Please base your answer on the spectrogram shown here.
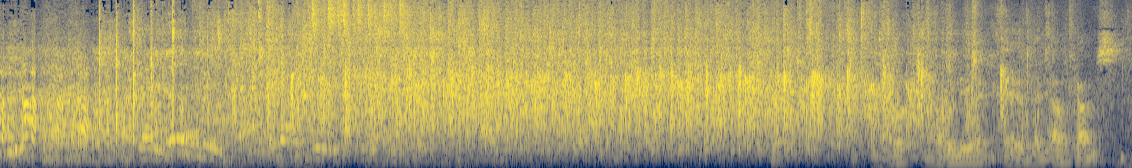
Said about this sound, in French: pourquoi est-ce que cela vous applaudissait?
